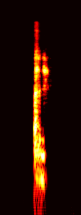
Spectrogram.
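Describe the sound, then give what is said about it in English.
A single short, forceful sneeze made by voice, an imitation of someone pretending to sneeze rather than a real sneeze, bursting out clear in otherwise silence. “Everyone is pretends that you are sneezing.”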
